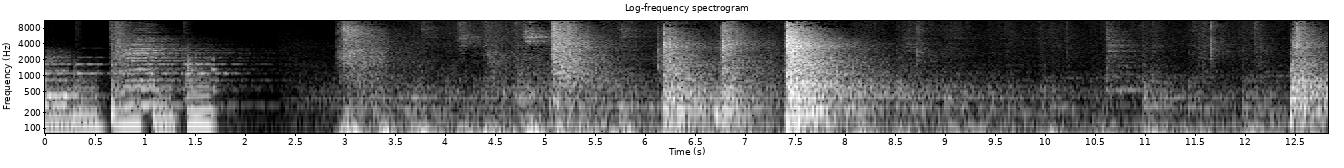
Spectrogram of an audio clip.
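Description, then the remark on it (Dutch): A heavy door of a work building in Amsterdam thumps and clunks several times as someone struggles to get in, loud irregular bangs and rattling mixed with shuffling noise, after a brief tonal buzz at the start and a moment of quiet. “We hoorden de, moeizame eh, manier waarop je je toegang moet verschaffen tot het gebouw waar wij eh, alle werken, het in het gebouw in Amsterdam.”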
